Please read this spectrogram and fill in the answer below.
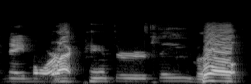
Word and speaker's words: Namor: Namor. Is that how you say it? Yeah. Namor, Namor. not Namer.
